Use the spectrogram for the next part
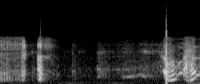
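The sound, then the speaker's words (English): Two sharp, harsh coughs a little over a second apart, the second louder and followed by rough, throaty rasping, with faint murmuring voices underneath. “I hear your cough, and I hear everybody saying, get out of here.”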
